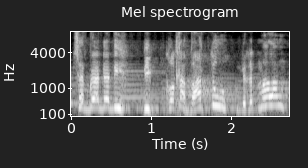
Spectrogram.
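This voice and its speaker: A pastor from Indonesia in his forties preaching a sermon, swinging from loud exclamations to low, hushed passages. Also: animated, moderate pace. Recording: long reverb of a large hall. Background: faint music.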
